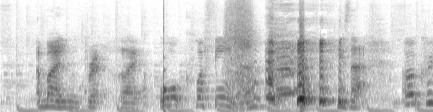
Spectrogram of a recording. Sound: stutters; cork pops; laughs

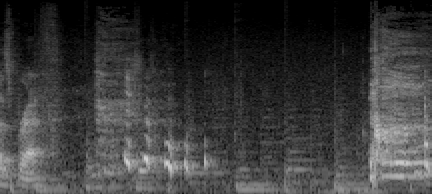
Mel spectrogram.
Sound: laughing

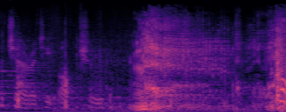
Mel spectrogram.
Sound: roar

